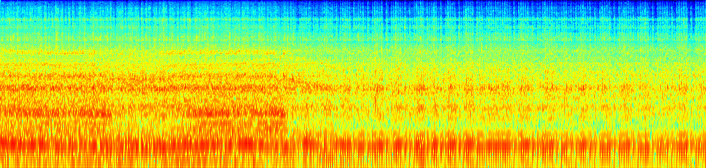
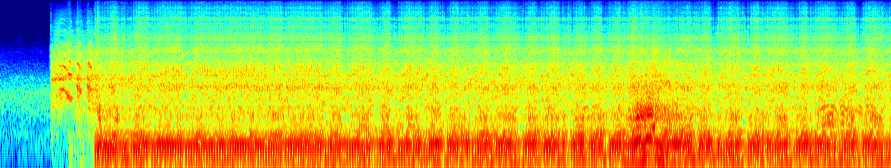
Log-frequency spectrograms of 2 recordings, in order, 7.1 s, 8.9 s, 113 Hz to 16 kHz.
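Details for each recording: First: Suzuki Bandit 1200 inline four, first start after fitting a manual cam chain tensioner, new clutch and a Max Torque exhaust can with baffle in: brief blip then steady, throaty idle, even firing, no ticking or rattle; normal running. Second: Suzuki Bandit 1200 just fitted with a manual cam chain tensioner, Maxtorque exhaust can with the baffle removed: catches and drones loud, deep and raspy with no muffling; likely to fail noise tests.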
